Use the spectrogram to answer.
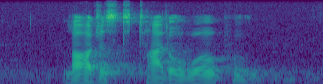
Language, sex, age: English, male, 20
